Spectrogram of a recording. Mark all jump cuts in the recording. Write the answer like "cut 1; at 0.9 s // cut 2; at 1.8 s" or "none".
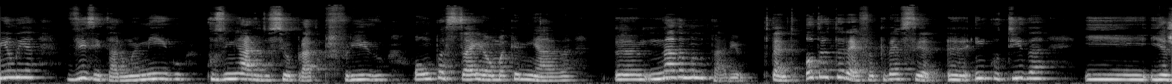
cut 1; at 7.6 s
